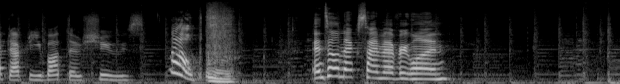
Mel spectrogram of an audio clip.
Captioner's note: makes raspberry noise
